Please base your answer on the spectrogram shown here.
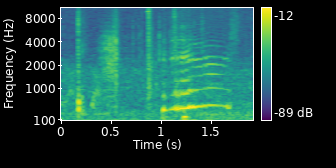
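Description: A cat meowing in The Sims 4, one drawn-out meow rising and falling after a few short chirps, quiet under light background sounds.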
